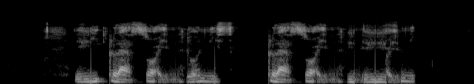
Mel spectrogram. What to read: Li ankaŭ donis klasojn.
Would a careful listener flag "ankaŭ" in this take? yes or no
yes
